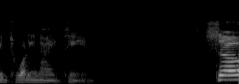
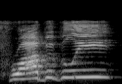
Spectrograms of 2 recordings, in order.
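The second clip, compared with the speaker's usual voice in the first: slow, much louder and higher disbelieving echo; incredulous; 13 semitones higher, 16 dB louder, slower than usual. Real, not acted. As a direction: repeat the word in stunned disbelief. Commentator shocked at the reply.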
